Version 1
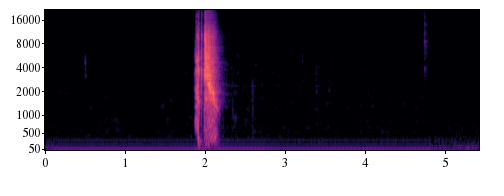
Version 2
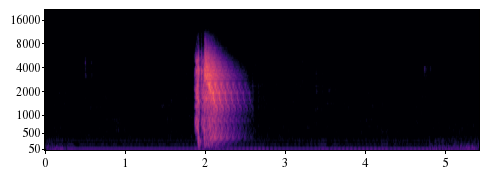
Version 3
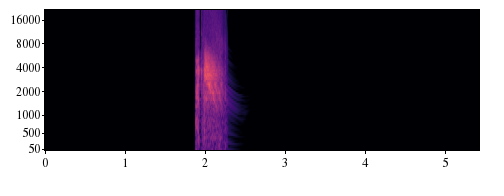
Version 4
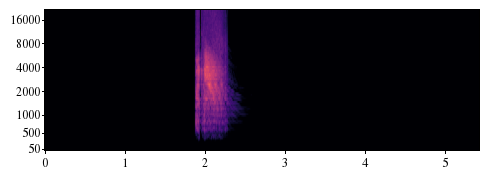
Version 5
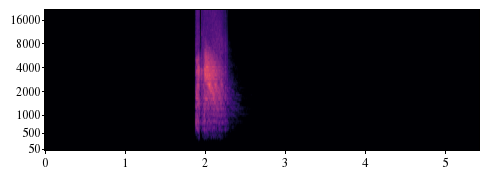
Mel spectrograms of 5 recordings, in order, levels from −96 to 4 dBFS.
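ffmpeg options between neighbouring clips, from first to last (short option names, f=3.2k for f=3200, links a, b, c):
-filter_complex "[0:a]lowpass=f=4.3k:w=0.5412,lowpass=f=4.3k:w=1.3066,asplit=2[a][b];[b]adelay=75,lowpass=f=3.4k:p=1,volume=-5.5dB,asplit=2[c][d];[d]adelay=75,lowpass=f=3.4k:p=1,volume=0.5,asplit=2[e][f];[f]adelay=75,lowpass=f=3.4k:p=1,volume=0.5,asplit=2[g][h];[h]adelay=75,lowpass=f=3.4k:p=1,volume=0.5,asplit=2[i][j];[j]adelay=75,lowpass=f=3.4k:p=1,volume=0.5,asplit=2[k][l];[l]adelay=75,lowpass=f=3.4k:p=1,volume=0.5[m];[c][e][g][i][k][m]amix=inputs=6:normalize=0[n];[a][n]amix=inputs=2:normalize=0,volume=-4dB"
-filter_complex "[0:a]acrossover=split=150|3000[a][b][c];[b]acompressor=threshold=-38dB:ratio=4[d];[a][d][c]amix=inputs=3:normalize=0,aeval=exprs='val(0)*gte(abs(val(0)),0.0141)':c=same,flanger=delay=5:depth=9:regen=-87:speed=1:shape=sinusoidal,volume=5dB"
-af "highpass=f=770:w=0.5412,highpass=f=770:w=1.3066,aecho=1:1:4.9:0.85,volume=-3dB"
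-af "flanger=delay=2.2:depth=6.2:regen=-86:speed=1.1:shape=sinusoidal,volume=4dB"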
